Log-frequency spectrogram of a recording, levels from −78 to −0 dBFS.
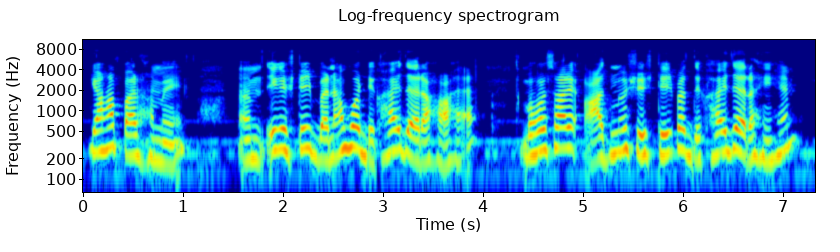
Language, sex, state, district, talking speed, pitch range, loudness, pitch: Hindi, female, Maharashtra, Nagpur, 170 wpm, 200-270 Hz, -25 LUFS, 235 Hz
